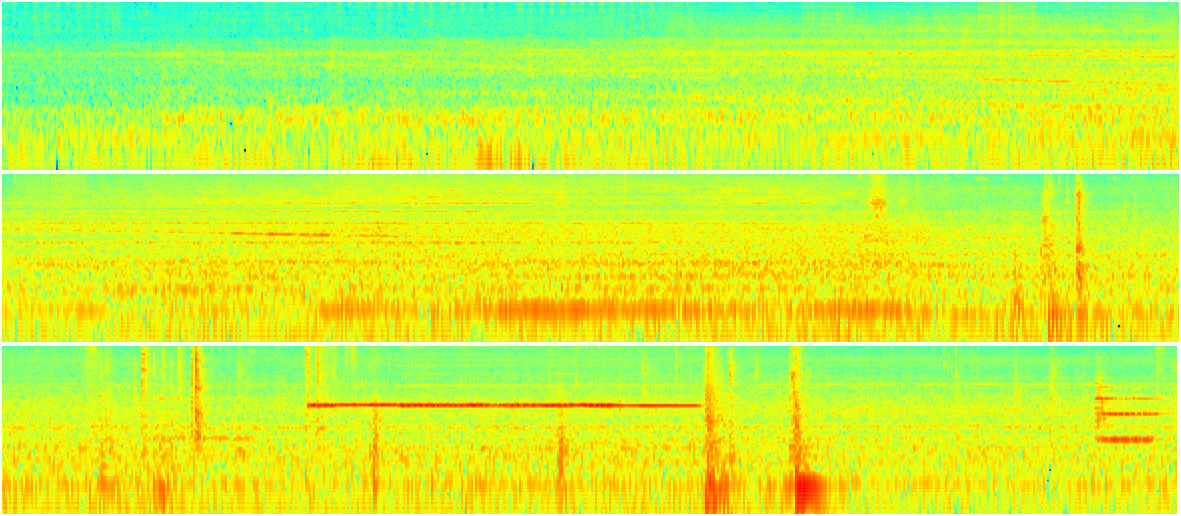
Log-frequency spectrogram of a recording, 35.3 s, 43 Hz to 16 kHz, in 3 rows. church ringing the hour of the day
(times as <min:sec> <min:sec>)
0:34.4 0:35.2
